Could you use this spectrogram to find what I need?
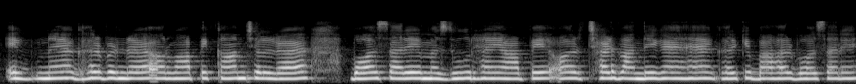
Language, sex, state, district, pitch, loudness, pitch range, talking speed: Hindi, female, Punjab, Kapurthala, 275 Hz, -12 LUFS, 270-280 Hz, 205 wpm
